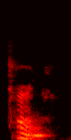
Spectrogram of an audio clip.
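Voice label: "terne", British; pronunciations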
